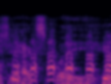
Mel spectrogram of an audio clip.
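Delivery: mock announcer voice, belted out high and loud.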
